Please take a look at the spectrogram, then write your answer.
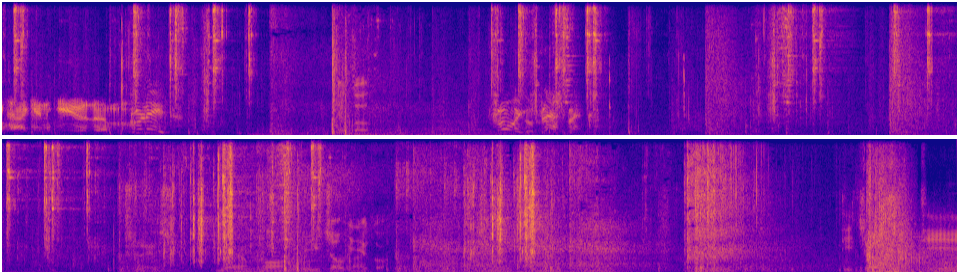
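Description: Shotgun blasts and other gunfire in the video game CS:GO during a competitive match, with sharp repeated bursts and clattering impacts mixed with in-game noise, heard alongside a voice talking.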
